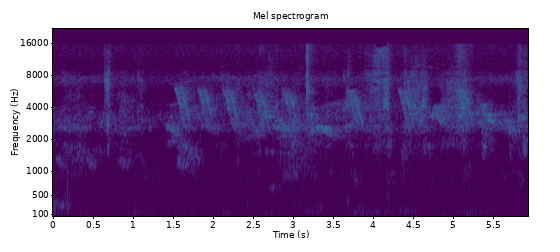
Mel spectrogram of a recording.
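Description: Faint bird chirping: a quick run of short, falling chirps, about three a second, starting about a second and a half in and fading after about three seconds, over quiet background.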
